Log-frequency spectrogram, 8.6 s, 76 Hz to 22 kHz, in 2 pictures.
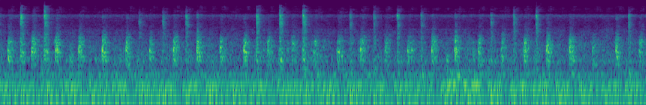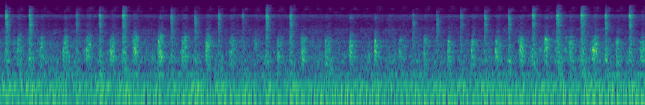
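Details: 1995 Toyota Celica ST after oil change and new spark plugs; loud sharp metallic taps about three per second over steady idle, seeming to come from one spot; cause unknown; engine knock at idle.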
